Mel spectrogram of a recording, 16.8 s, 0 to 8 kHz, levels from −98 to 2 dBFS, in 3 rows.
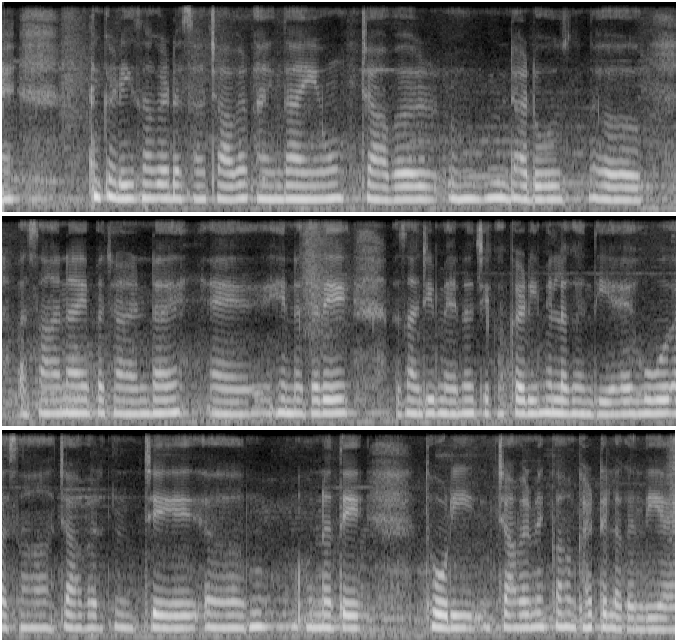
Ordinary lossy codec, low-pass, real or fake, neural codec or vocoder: none; 7.2 kHz; real; none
